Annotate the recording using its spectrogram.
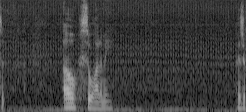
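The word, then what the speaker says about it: Osawatomie: You want to pronounce it O Swattomy is a correct pronunciation.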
